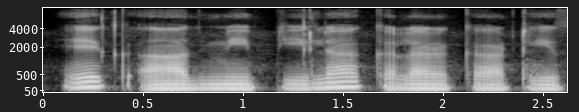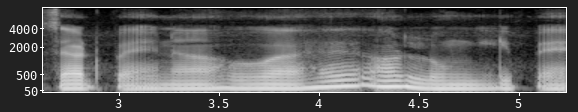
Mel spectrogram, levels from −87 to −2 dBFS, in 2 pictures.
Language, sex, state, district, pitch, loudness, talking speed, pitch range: Hindi, male, Jharkhand, Ranchi, 105 Hz, -19 LUFS, 150 wpm, 105-130 Hz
